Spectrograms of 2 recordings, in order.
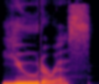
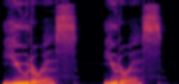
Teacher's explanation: The stress is on the first syllable and the middle syllable is reduced.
